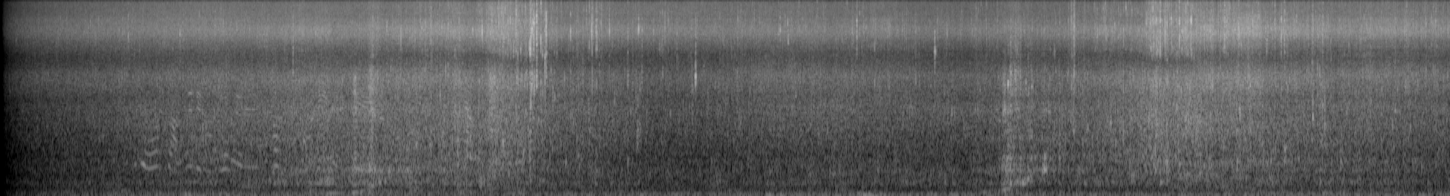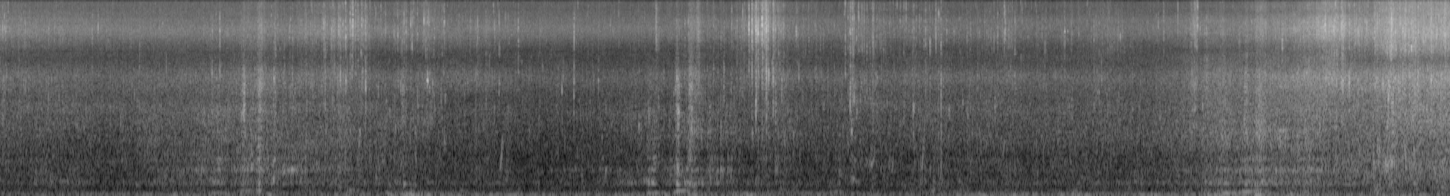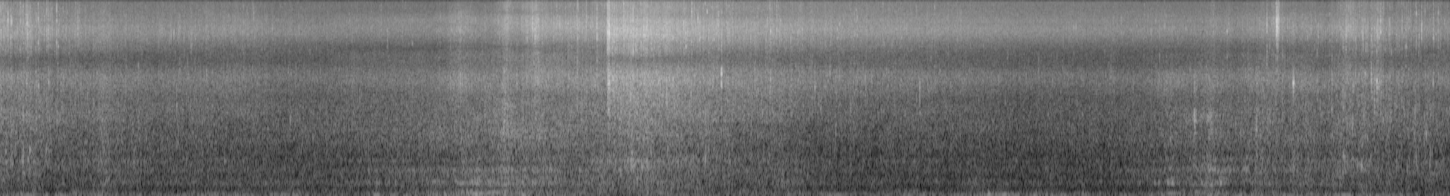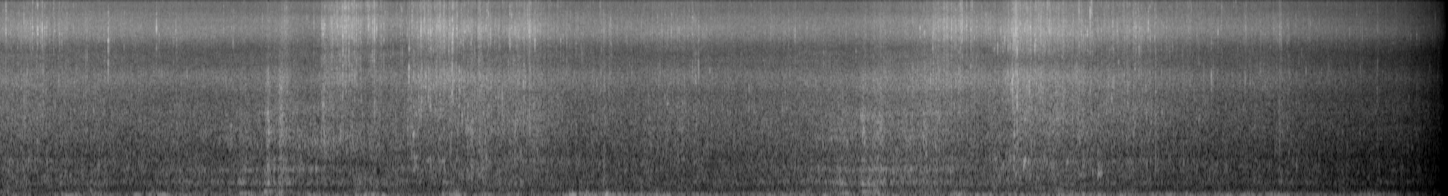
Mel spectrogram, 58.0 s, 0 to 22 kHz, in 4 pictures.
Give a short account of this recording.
Ocean waves crashing sound, Sony PCM D50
